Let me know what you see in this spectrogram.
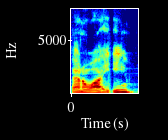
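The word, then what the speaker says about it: Anoaʻi: But Rodney, I think, is I think is pronounced Anahei.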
